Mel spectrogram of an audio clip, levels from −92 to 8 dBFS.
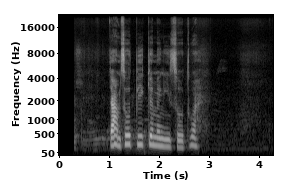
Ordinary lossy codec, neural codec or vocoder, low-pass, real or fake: none; none; none; real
